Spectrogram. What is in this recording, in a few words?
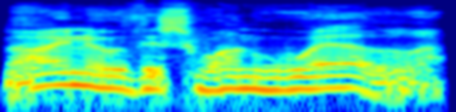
Male Human TRIGGER Betrayal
